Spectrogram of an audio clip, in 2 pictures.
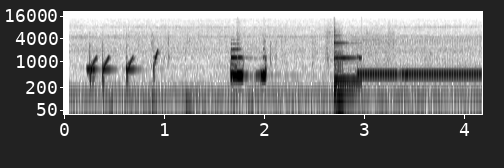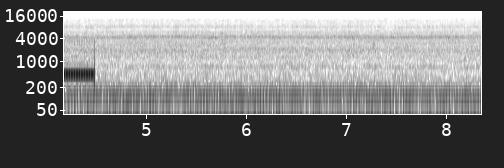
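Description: A telephone call connecting over the line: a few quick rising chirps and two short beeps, then a click and one steady ring tone lasting about a second and a half. A low line hum continues underneath.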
